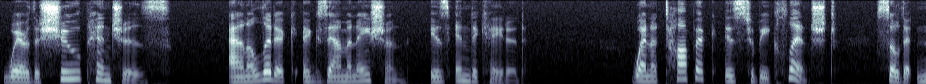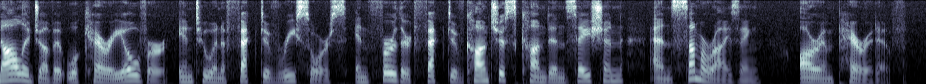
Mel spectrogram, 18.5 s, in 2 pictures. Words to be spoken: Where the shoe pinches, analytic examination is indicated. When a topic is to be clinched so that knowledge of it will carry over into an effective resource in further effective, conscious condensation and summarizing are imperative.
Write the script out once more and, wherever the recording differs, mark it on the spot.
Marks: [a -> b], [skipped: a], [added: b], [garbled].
Where the shoe pinches, analytic examination is indicated. When a topic is to be clinched so that knowledge of it will carry over into an effective resource in further effective, conscious condensation and summarizing are imperative.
